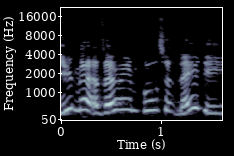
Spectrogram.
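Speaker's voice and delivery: high, silly, dopey dog voice. Retelling what the speaker said to the dog, in a stupid dog voice. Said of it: "said in my stupid dog voice".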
